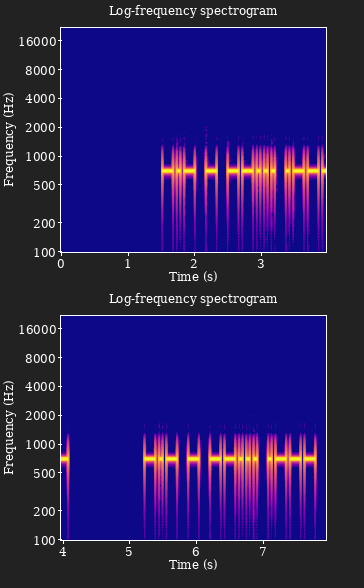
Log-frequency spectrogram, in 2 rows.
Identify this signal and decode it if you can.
Morse code, heard as a keyed tone, about 22 wpm, 700 Hz. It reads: KT7J KT7J
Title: USA Call Signs - 4 Characters - Repeated 2x - 22wpm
